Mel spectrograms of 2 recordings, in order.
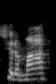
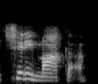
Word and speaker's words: Chitimacha: And so I label myself Chitimacha in the chat because I'm born and raised on stolen Chitimacha land, which is all of Southeast Louisiana, inclusive of New Orleans.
